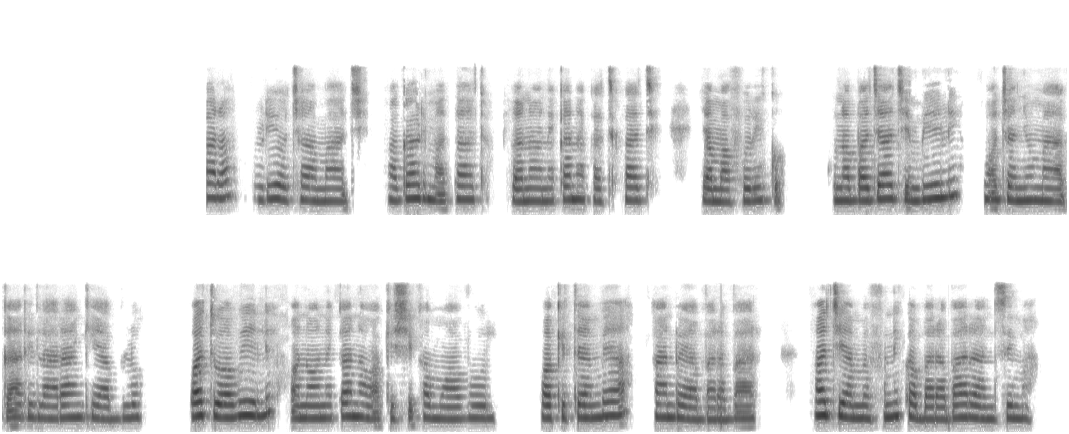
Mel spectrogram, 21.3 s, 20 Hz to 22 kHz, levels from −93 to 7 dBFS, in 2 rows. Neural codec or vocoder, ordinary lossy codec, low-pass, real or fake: none; AAC, 48 kbps; 7.2 kHz; real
